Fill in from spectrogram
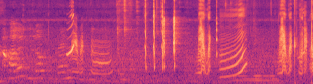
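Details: Pet budgerigar chattering: harmonic warbles and rising notes mixed with sharp clicks and buzzy squeaks, irregular and varied throughout.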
